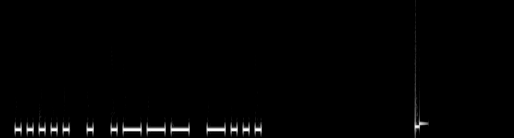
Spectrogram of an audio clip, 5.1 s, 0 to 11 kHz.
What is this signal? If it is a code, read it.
Morse code, heard as a keyed tone, about 20 wpm, 700 Hz. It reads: 5EJB
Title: Four Challenging Letter-Number Combinations 20wpm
